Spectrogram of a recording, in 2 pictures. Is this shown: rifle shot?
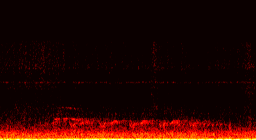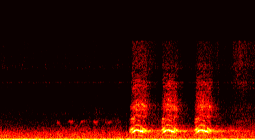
no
